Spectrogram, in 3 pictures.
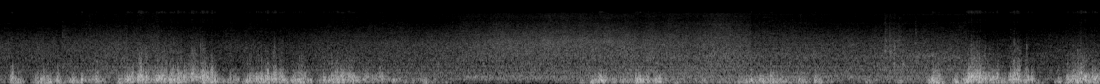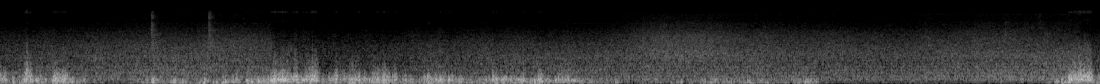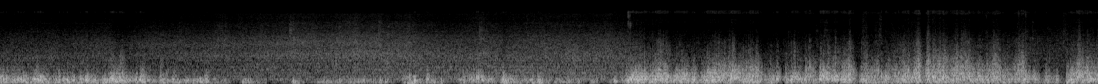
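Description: Bora wind gusting hard against the microphone: a low rushing rumble that swells and eases, dropping off a few seconds in and again past the middle, then gusting back hard about two-thirds through.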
